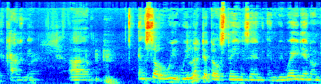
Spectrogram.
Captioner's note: clears throat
